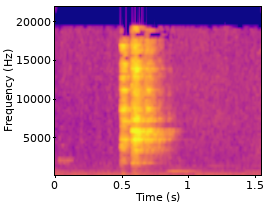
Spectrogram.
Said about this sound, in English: So because I've had this before, I'm just going to add a few drops to each one of these of water, just because I know it can take it.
